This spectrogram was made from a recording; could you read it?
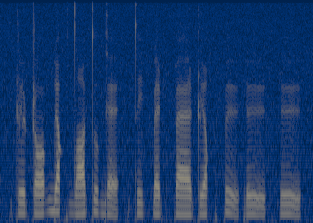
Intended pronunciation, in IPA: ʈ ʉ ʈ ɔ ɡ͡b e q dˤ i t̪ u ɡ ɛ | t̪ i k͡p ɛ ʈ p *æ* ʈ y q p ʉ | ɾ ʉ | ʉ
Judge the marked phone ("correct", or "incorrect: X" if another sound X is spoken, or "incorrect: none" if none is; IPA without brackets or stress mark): correct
